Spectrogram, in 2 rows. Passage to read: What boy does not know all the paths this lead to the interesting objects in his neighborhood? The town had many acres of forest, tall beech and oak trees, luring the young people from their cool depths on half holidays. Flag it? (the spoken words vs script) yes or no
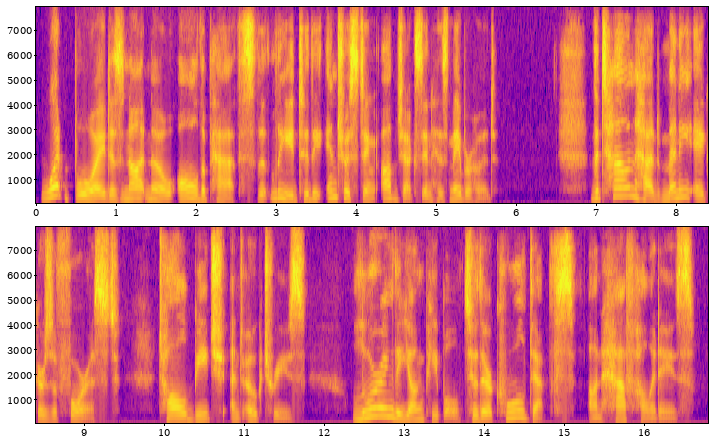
yes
